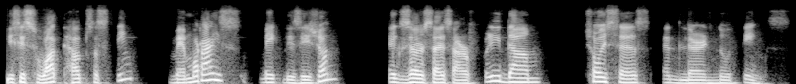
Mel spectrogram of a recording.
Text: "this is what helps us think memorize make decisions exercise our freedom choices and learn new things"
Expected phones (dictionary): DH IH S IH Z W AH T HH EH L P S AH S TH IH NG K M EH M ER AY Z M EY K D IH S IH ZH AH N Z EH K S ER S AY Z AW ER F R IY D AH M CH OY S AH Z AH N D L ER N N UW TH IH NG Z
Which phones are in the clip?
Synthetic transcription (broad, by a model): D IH S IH S W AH T HH EH L P S AH S T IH NG K M EH M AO AY S M EY K D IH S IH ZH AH N EH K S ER S AY S AW ER F R IY D AH M CH OY S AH S AH N D L ER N N UW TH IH NG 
